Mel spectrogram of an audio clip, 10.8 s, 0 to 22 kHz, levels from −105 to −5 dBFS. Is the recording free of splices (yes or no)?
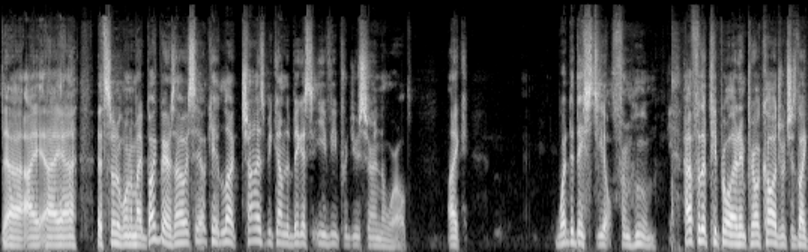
no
